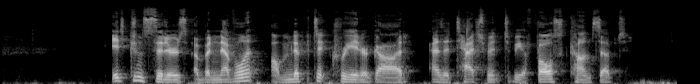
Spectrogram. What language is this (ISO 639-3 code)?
eng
